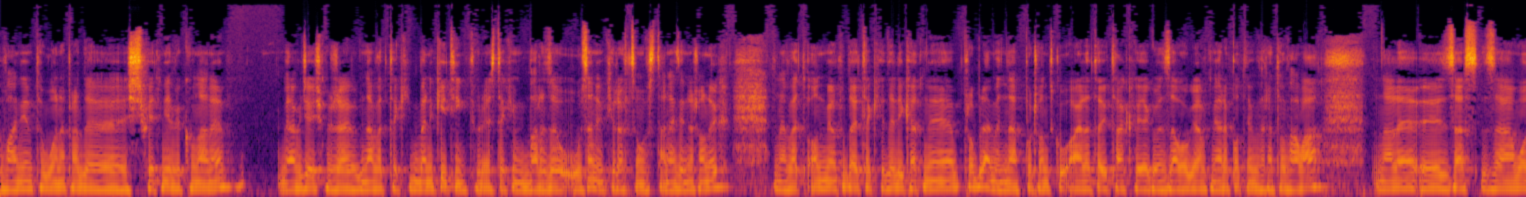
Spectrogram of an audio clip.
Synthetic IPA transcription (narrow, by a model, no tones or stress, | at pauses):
vaɲɛmt̪ɔbɘwɔnapɾavd̪ɛɕfʲjɛt̪ɲɛvɘkɔnanɛ | avʲid͡ʑelʲiɕmɘʐɛnavɛt̪ːakʲibɛŋkʲit̪ʲiŋk̚t̪uɾɘ̰ɛst̪ːakʲimbaɾd̪zɔṵznanɘmkʲɛɾɔft̪sɔ̃mfst̪anaɣzʲjɛd̪nɔt͡ʂɔnɘxnavɛt̪ʰɔ̰nmʲjawt̪ut̪ajt̪akʲɛd̪ɛlʲikat̪nɛpɾɔblɛmɘnapɔt͡ʂɔnt̪kṵʔa̰ɛt̪ut̪ajt̪akjaɡɔzawɔɡavmʲjaɾɛpɔt̪ɛmvɘɾat̪ɔvawa | nalɛzazawɔ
